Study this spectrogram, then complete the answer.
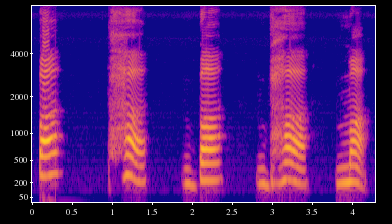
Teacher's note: For all of these consonants, my lips had to touch each other for me to get the ba sound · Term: labials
